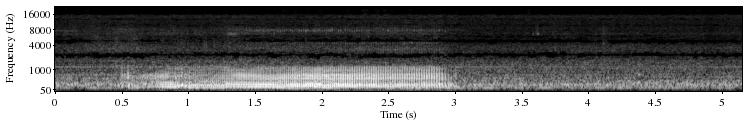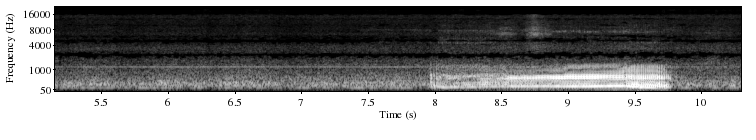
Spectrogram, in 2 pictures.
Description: Snoring Boston Terrier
